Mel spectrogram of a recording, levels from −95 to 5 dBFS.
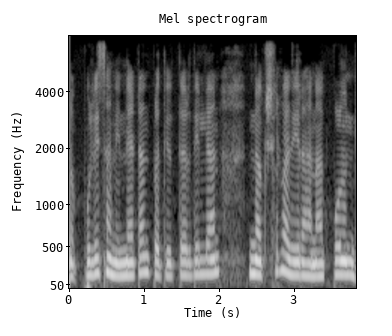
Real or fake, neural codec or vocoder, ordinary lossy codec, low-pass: fake; autoencoder, 48 kHz, 128 numbers a frame, DAC-VAE, trained on Japanese speech; none; 7.2 kHz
